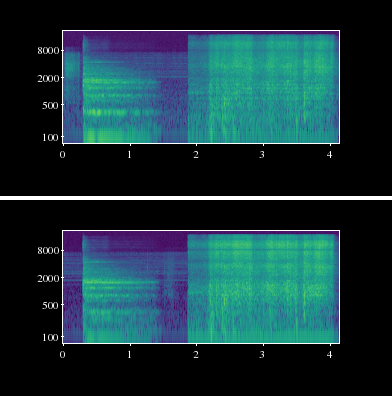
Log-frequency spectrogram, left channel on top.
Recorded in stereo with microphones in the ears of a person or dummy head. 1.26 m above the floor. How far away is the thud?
About 5.5 m.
